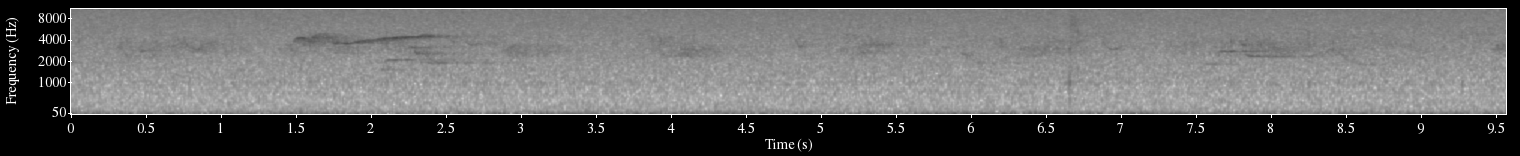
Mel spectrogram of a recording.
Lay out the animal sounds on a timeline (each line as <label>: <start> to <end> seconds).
Red-eyed Vireo (Vireo olivaceus): 0.0 to 9.6 seconds
Eastern Wood-Pewee (Contopus virens): 1.3 to 2.7 seconds
Wood Thrush (Hylocichla mustelina): 2.0 to 2.9 seconds
Wood Thrush (Hylocichla mustelina): 7.5 to 8.4 seconds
